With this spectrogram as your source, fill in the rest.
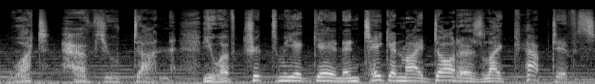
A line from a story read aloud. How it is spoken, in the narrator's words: Laban, livid and weary, roared at Jacob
